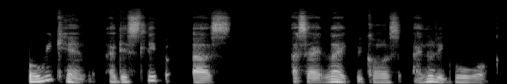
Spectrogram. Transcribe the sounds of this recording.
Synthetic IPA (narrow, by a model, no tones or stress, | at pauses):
fɔwikʰɛ̃ndaɪdeslip | as | asaɪlaɪk̚b̥ikʰɔsaɪnodeɡowɔk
